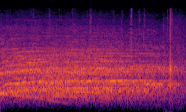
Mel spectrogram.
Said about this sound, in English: See, same as the other night, the poppadoms sound happier. Yeah. I mean, there were definitely a lot of people cheering both there.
